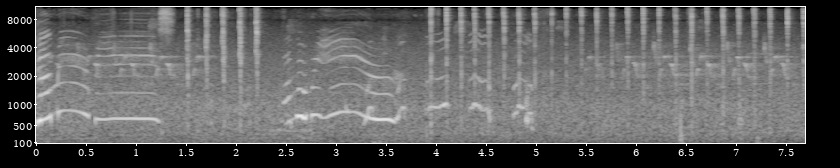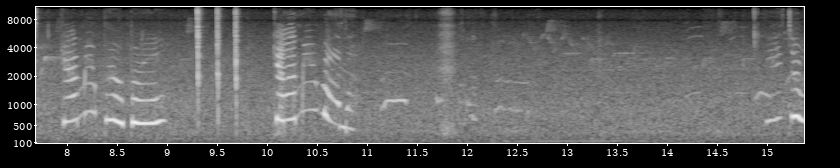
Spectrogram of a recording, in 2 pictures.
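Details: Rottweiler puppies, 4.5 weeks old and outside for the first time, give high tonal whines that rise and fall in arcs, scattered through the clip among sharp clicking ticks and short squeaks.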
